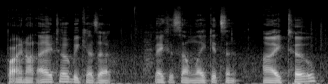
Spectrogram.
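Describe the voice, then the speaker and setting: A man casting a strategy game replay as play-by-play commentary, his voice hoarse and getting raspy, often breaking into surprised exclamations. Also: low-pitched, fast, slight background noise. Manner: excitable, frequent surprised exclamations. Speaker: game caster.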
